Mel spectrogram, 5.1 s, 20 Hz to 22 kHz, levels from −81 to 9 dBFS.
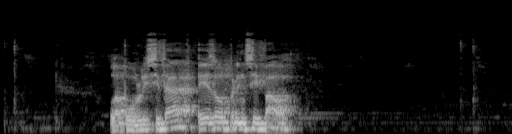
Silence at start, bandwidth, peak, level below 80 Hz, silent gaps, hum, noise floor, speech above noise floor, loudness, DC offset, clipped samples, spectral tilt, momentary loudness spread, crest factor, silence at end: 1.1 s; 9 kHz; -6 dBFS; -48 dBFS; none; none; -69 dBFS; 52 dB; -18 LUFS; under 0.1%; under 0.1%; -6 dB/octave; 7 LU; 16 dB; 2.15 s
